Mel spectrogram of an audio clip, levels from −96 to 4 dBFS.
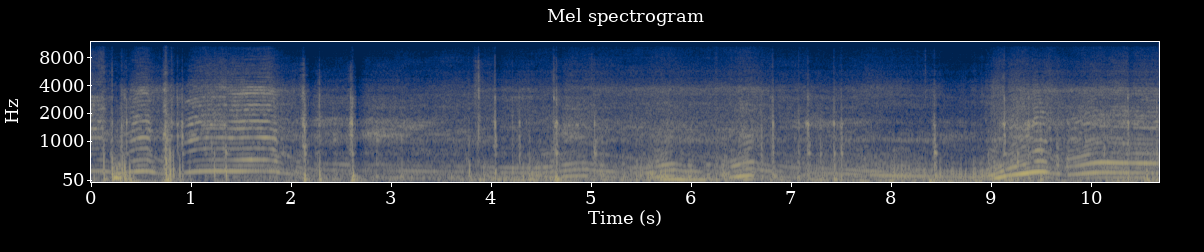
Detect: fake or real fake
